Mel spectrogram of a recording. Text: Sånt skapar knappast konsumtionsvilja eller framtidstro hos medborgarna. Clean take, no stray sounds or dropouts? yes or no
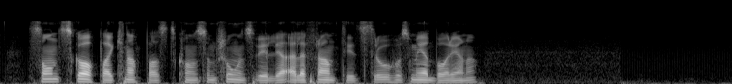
yes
